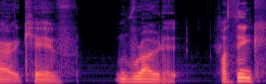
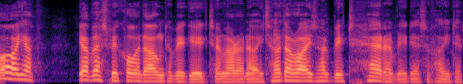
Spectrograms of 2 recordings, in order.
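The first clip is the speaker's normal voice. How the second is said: fake Irish accent, well dialed in; 3 semitones higher, 4 dB louder than usual. Speaker pretending to be some guy inviting someone to his gig, put-on Irish accent. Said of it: "You got the Irish one dialed".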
